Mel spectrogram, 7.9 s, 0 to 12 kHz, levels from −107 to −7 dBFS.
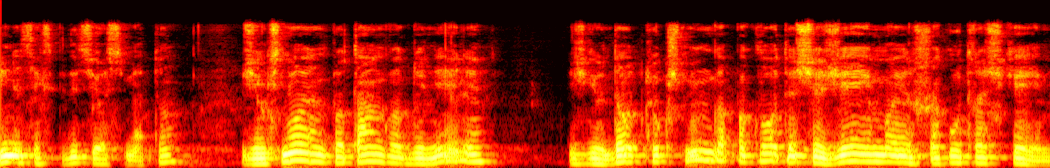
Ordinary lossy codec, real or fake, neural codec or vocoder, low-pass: Opus, 64 kbps; fake; codec, 16 kHz, 16 kbps, FreqCodec, larger model; 7.2 kHz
